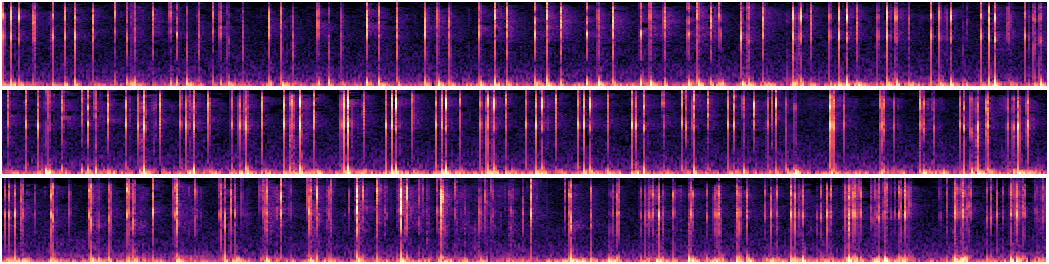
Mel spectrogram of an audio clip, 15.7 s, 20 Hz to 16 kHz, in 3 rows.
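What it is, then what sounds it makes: Acrylic nails tapping together. Long pink acrylic press-on nails with black moon designs tap against each other rapidly as the fingers are interlaced. A fast, steady stream of sharp, dry, bright clicks continues for about 16 seconds, each click stopping instantly with no ring.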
